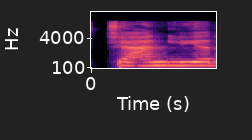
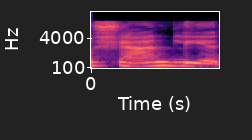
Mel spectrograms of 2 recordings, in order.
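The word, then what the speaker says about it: chandelier: का आपको कैंडलियर या चैनलियर नहीं पढ़ने का है बहुत लोग इसको चैनलियर पढ़ते हैं मगर वो शैंडलियर ये वाला श पढ़ना है हमको पढ़ा बेटा आपने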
